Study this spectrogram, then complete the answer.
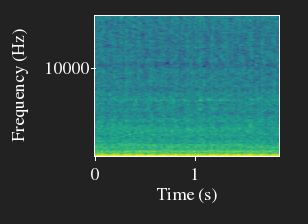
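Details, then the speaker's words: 2009 Subaru Forester, fuel injected, at low idle: smooth idle with a soft, steady puffing pulse riding on it; exhaust leak somewhere underneath. "Some exhaust leaks underneath there for sure somewhere."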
